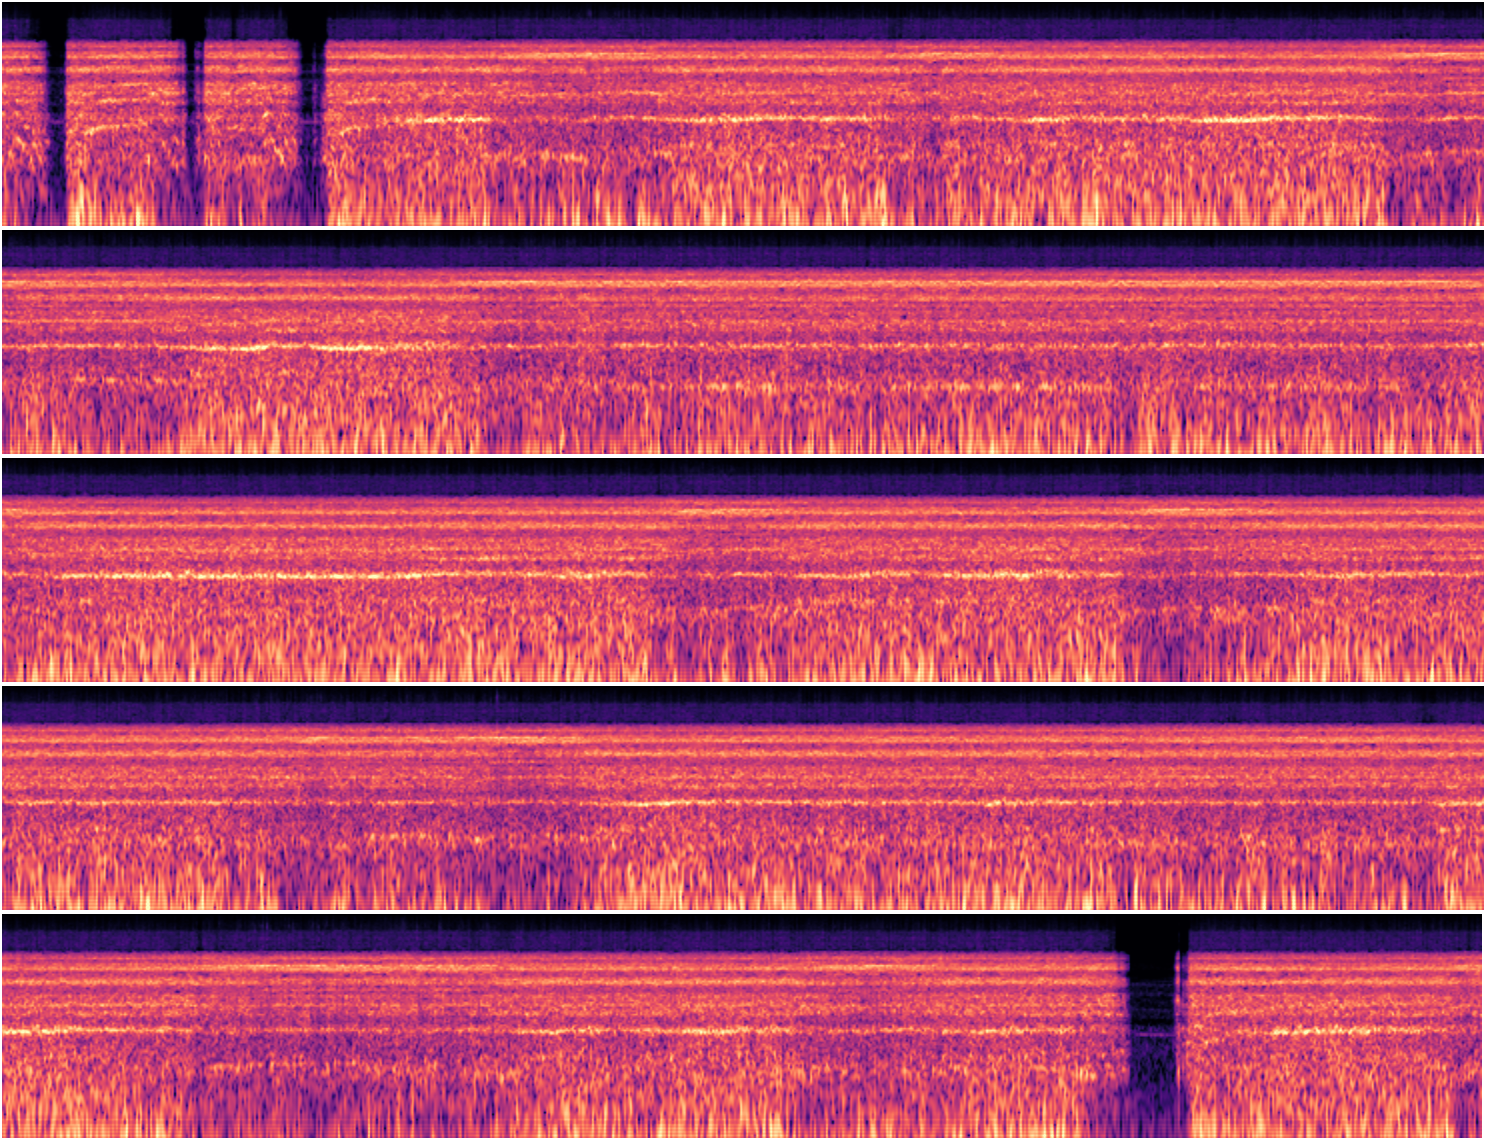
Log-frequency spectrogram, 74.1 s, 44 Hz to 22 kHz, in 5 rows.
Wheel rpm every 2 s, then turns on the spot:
90, 100, 200, 220, 230, 230, 220, 230, 220, 220, 210, 210, 210, 210, 210, 210, 210, 230, 220, 220, 220, 230, 230, 240, 230, 230, 230, 230, 230, 220, 230, 230, 220, 220, 210, 90, 220.
none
